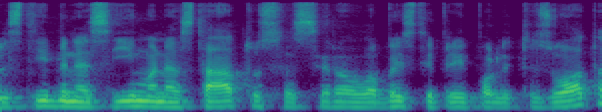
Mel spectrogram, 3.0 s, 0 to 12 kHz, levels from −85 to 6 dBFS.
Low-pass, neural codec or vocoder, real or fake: 10.8 kHz; autoencoder, 48 kHz, 128 numbers a frame, DAC-VAE, trained on Japanese speech; fake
